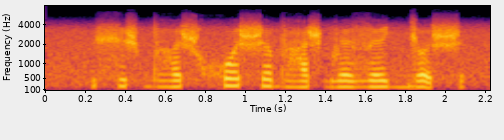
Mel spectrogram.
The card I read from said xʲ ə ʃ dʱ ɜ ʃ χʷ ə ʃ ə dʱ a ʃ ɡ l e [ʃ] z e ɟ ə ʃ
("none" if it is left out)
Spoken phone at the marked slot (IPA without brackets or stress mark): none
